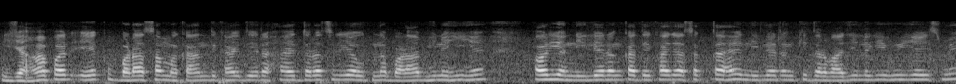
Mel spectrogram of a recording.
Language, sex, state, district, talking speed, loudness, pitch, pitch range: Hindi, male, Bihar, Araria, 200 wpm, -18 LUFS, 210 Hz, 195-220 Hz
